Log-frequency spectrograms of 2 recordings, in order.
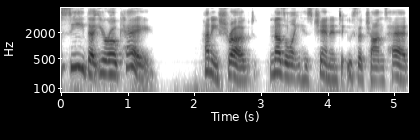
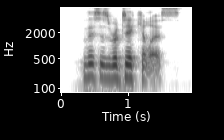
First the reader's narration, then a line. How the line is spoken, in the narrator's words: Hideyoshi muttered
